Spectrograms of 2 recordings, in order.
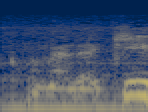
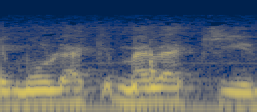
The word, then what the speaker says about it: Malachi: Hein, Malachi, il faut prononcer Malachi et non pas Malachi. Parce qu'il faut suivre là ce que dit l'hébreu.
